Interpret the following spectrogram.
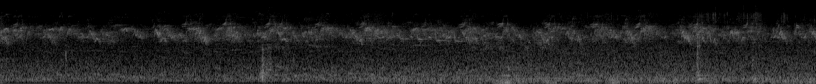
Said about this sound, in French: the sparrows, they are only les moineaux, since 30 years.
